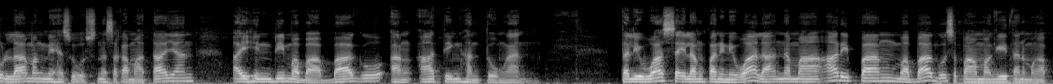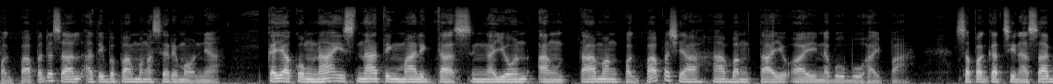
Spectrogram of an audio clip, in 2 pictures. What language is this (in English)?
Filipino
